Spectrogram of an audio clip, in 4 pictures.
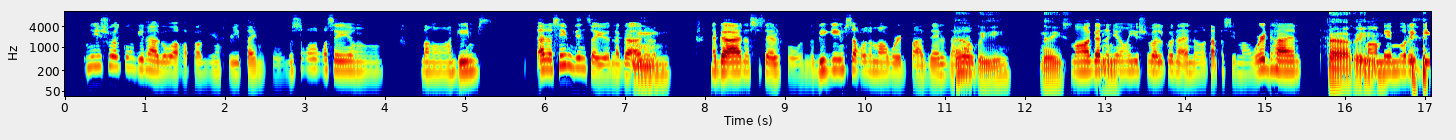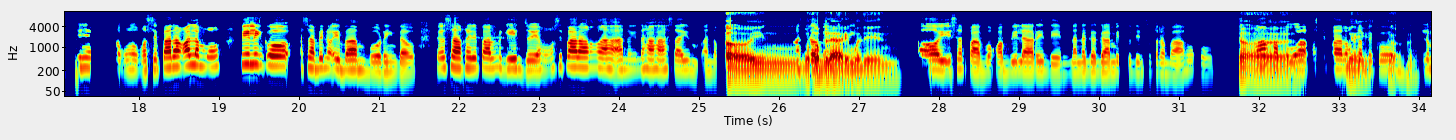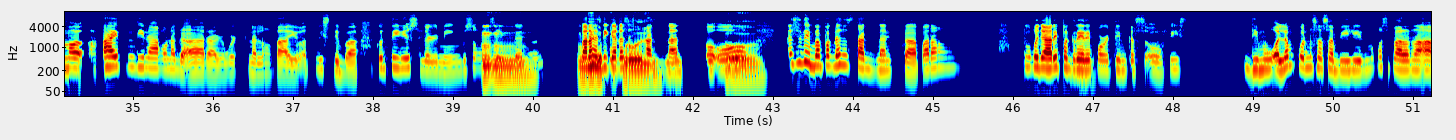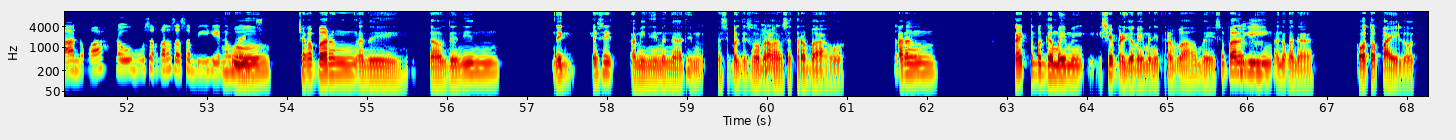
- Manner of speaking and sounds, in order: other animal sound; chuckle; dog barking; other noise
- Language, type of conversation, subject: Filipino, unstructured, Anong libangan ang palagi mong ginagawa kapag may libreng oras ka?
